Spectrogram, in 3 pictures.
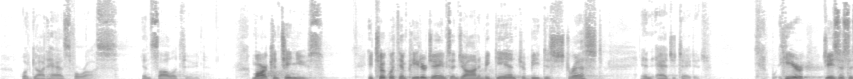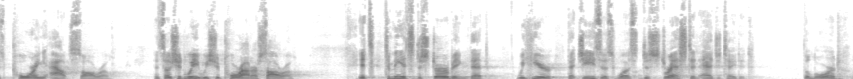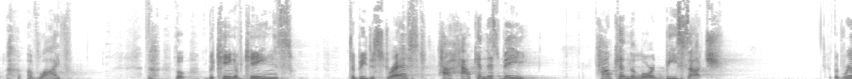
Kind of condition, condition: setting, large echoing room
